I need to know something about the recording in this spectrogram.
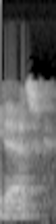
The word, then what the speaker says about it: des: There, if you have a vowel come after, you can pronounce the S and leave it alone. Otherwise, it's silent, okay? For example, il y a des fleurs dans un vase. There, okay? Otherwise, don't pronounce the S. Dans ma chambre, dans la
